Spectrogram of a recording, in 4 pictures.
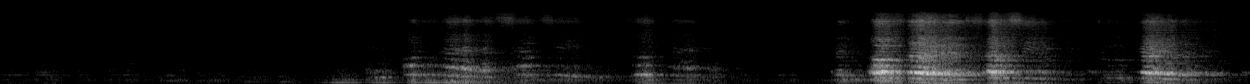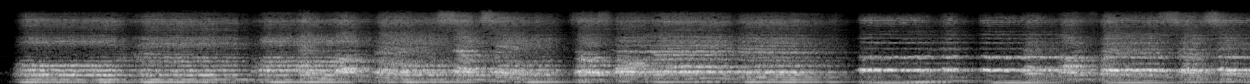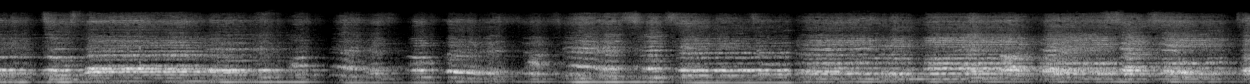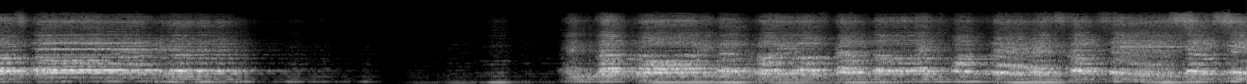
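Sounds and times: mixed choir singing: 0:08.3 - 0:40.4, 0:43.1 - 0:49.9.

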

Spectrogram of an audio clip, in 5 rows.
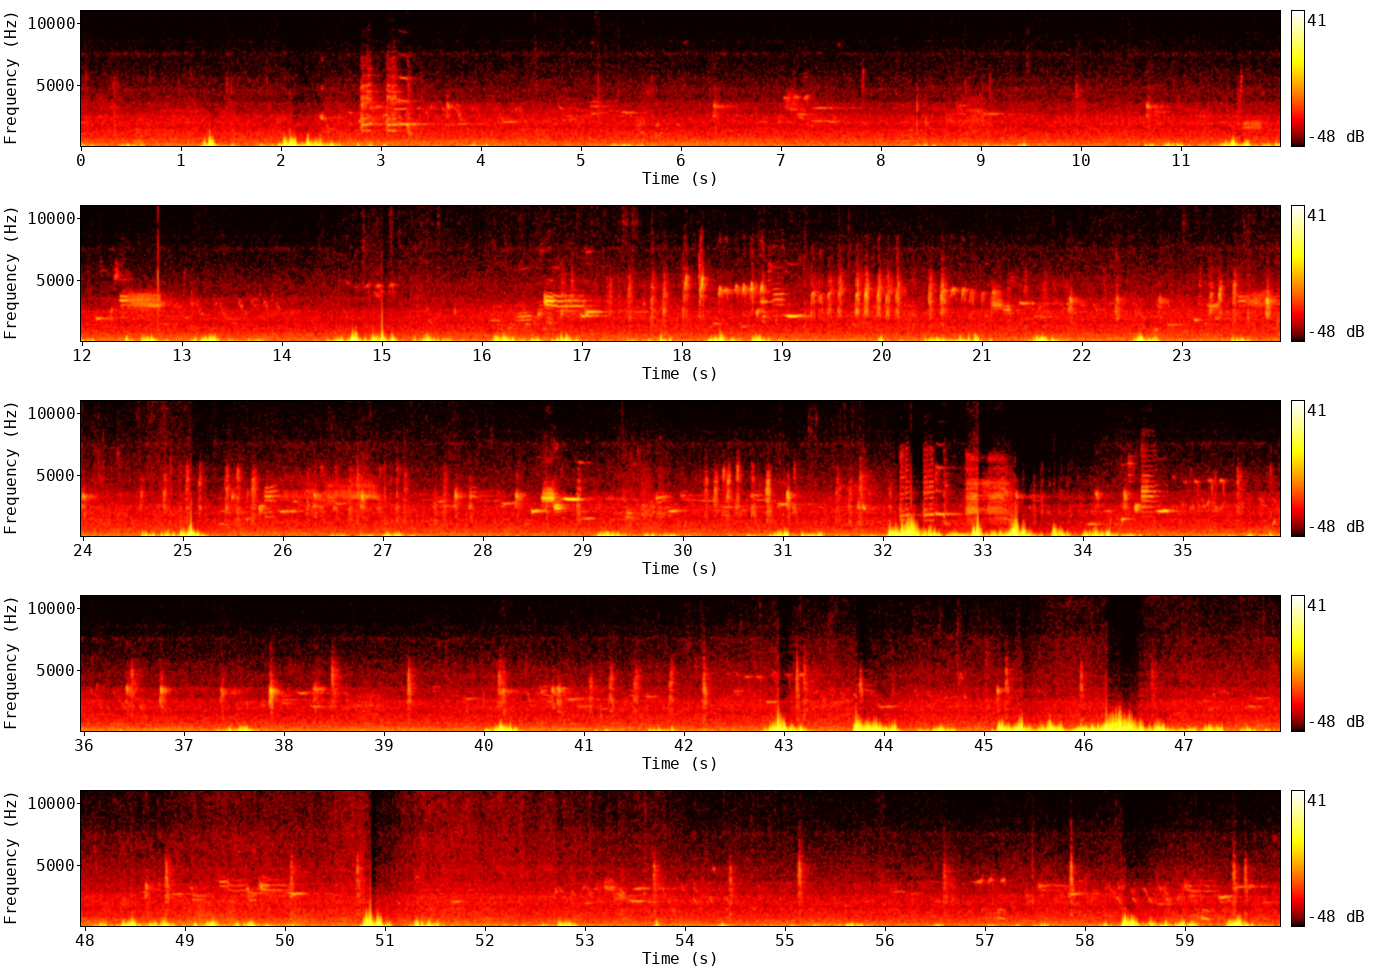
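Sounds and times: high songbird chirps: 0:02.2 - 0:08.0, 0:08.6 - 0:51.9, 0:52.6 - 0:59.9
bittern pumping call: 0:02.7 - 0:04.0, 0:16.1 - 0:33.5.

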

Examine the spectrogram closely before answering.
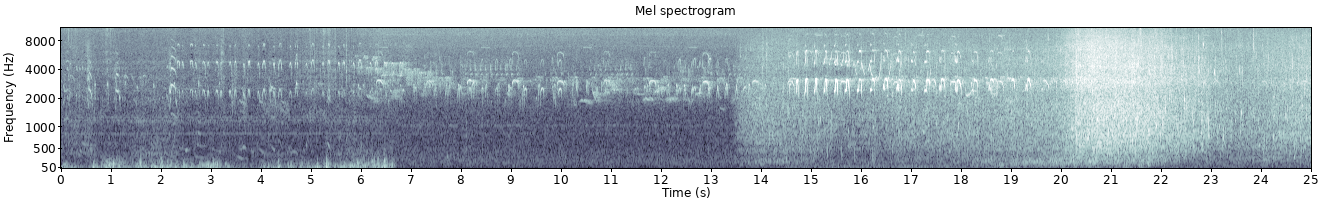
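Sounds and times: birds calling: 0:00.0 - 0:25.0
high piping bird calls: 0:11.8 - 0:20.4
small waves washing on rocks: 0:13.6 - 0:25.0.

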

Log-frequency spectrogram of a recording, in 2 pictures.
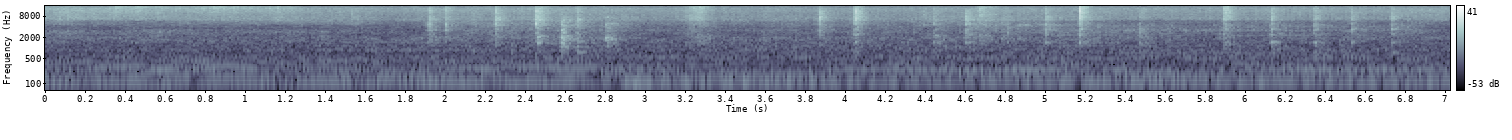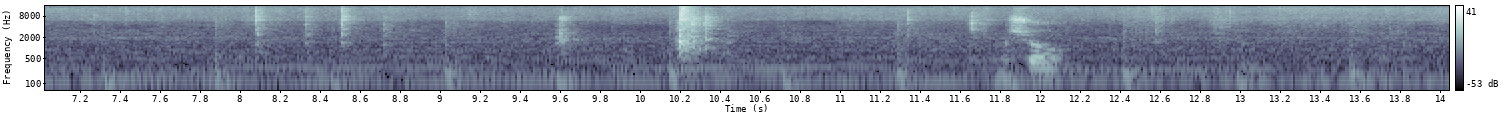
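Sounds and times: egg sizzling faintly: 0:00.0 - 0:14.0
steady low hum: 0:00.0 - 0:14.0
chopsticks tapping and scraping pan: 0:01.9 - 0:07.0, 0:07.9 - 0:10.7.

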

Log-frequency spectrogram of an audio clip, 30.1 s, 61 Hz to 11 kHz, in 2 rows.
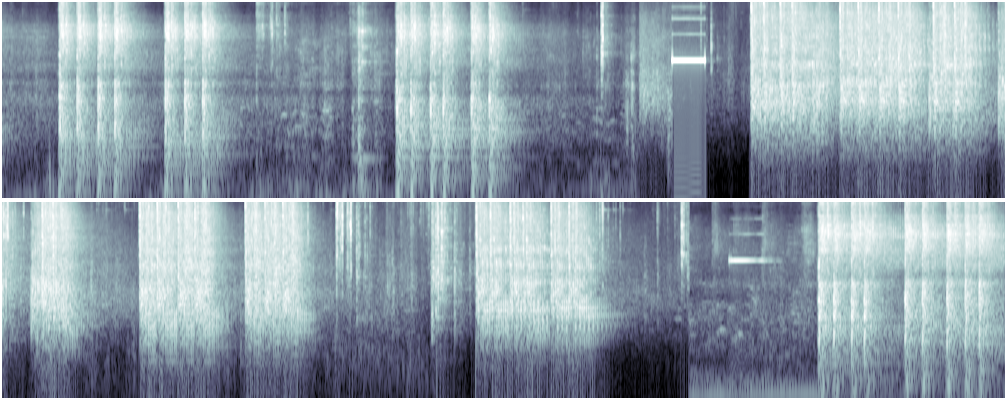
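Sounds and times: rapid pistol shots: 0:00.8 - 0:03.5, 0:05.9 - 0:07.8, 0:11.2 - 0:16.4, 0:17.1 - 0:19.8, 0:22.2 - 0:24.1, 0:27.3 - 0:30.0
shot timer beep: 0:10.1 - 0:10.6, 0:26.0 - 0:26.7.

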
